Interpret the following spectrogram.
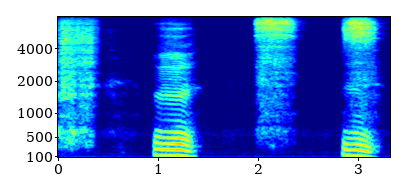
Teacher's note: we narrow down the air pass of the airflow, and we have then the sound quality will be something like a hissing sound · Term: fricative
